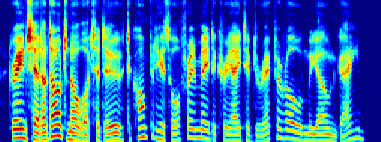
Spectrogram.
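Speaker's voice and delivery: put-on plain talk in an Irish accent. Reading a quote aloud for the group: Irish accent as Brendan Green. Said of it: "You do the best Irish accent in here".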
